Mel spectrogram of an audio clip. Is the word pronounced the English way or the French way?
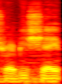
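French. The word has a French-style pronunciation. "in the French pronunciation it would be trebuchet"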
